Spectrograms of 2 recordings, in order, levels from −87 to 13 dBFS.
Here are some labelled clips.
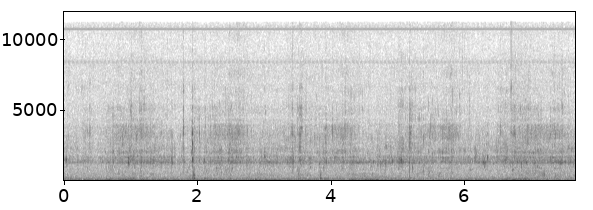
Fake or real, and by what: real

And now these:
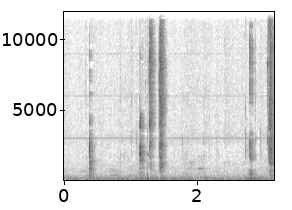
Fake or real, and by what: real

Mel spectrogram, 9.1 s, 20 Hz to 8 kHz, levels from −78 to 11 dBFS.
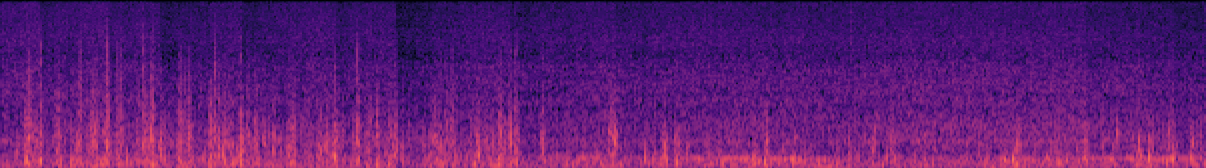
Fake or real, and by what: real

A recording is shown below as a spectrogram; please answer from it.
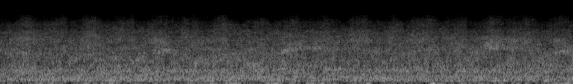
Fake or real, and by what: fake, codec, HILCodec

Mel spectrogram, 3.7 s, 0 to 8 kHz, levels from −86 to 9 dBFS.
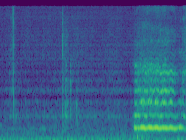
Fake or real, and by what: fake, codec, HILCodec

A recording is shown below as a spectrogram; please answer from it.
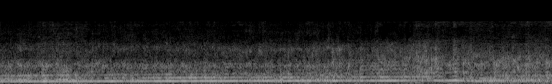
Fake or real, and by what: fake, codec, HILCodec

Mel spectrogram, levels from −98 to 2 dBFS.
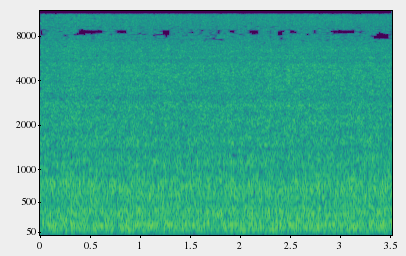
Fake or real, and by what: real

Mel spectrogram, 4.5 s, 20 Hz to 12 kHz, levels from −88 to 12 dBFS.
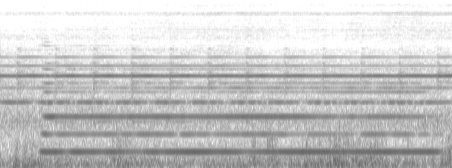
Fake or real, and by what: real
